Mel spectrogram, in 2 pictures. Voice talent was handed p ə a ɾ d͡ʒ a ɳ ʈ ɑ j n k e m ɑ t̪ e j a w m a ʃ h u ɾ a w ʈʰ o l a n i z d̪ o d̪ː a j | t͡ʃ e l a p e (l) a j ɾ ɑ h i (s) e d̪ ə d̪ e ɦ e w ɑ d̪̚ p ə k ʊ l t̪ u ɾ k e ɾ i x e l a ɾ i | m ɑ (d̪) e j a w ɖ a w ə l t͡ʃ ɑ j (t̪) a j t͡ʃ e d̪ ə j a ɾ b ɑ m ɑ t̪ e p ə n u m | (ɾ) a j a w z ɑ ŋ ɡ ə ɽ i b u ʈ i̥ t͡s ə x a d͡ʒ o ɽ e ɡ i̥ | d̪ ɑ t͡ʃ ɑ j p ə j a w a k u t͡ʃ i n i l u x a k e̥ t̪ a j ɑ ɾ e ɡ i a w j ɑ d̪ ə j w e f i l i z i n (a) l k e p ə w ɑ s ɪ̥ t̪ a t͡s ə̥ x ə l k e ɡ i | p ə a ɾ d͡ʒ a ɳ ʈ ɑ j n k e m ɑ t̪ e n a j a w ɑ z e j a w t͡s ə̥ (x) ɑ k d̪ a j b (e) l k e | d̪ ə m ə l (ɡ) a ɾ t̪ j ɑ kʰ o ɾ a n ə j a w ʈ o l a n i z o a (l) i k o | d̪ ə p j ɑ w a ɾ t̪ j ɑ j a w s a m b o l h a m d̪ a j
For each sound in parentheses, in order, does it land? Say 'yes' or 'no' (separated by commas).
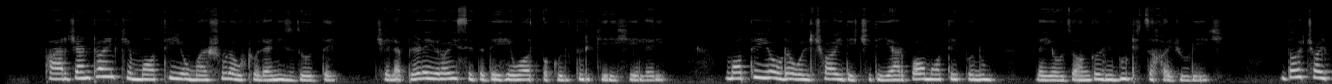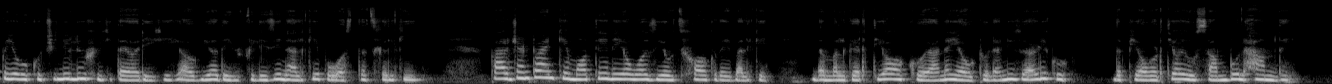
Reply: no, yes, no, no, no, yes, yes, no, yes, no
